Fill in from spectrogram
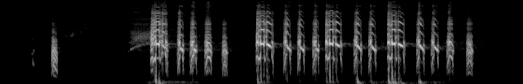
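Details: One isolated note, a pause, then a male grey francolin bursts into a fast, steady string of around fourteen loud, rasping notes with a ringing tone, clean and free of other sounds.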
